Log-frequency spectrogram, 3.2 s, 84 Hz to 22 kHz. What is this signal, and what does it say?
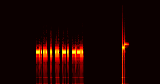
Morse code, heard as a keyed tone, about 50 wpm, 700 Hz. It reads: BEING
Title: Sets of 4 Words - New Word Drill - 50wpm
